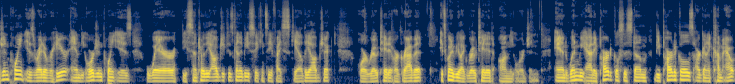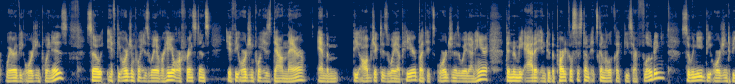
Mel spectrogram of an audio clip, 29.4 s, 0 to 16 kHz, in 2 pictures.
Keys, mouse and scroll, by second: 1.1-1.5 scroll down 1, 1.5 g, 3.5 r, 4.8-5.3 scroll up 4, 5.3 scroll down 3, 5.6 r, 6.8 s, 7.8 g, 8.3 r, 16.7-17.6 scroll up 1, 17.6 Tab, 17.8 scroll down 3, 18.1 a, 18.7 g, 19.4 Tab, 20.1 g, 24.1 shift+middle click, 24.5 g, 27.7 scroll up 3, 28.0-28.4 shift+middle drag, 28.4 scroll up 3, 29.2 scroll up 1.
